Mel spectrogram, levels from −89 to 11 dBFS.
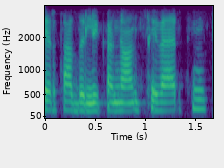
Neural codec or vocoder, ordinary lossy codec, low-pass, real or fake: codec, 16 kHz, 16 kbps, FunCodec, trained on Chinese and English, 50 frames a second; Opus, 64 kbps; 3.6 kHz; fake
